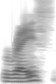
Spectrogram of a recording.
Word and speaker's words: Ralph: I did look up how to pronounce his name, and it's Ralph Fiennes, a.k.a. Voldemort. It's not Ralph? No, it's a British pronunciation.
